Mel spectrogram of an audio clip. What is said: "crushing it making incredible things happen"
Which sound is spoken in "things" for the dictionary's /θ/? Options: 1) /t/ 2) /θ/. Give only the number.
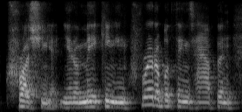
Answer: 2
